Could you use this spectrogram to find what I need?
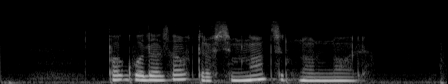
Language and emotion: Russian, sad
